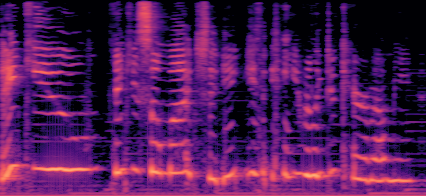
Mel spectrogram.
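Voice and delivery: tiny, very high squeaky voice; mock-touched, high-pitched gushing; gushing thanks. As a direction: squeal it in a hammed-up cutesy falsetto.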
